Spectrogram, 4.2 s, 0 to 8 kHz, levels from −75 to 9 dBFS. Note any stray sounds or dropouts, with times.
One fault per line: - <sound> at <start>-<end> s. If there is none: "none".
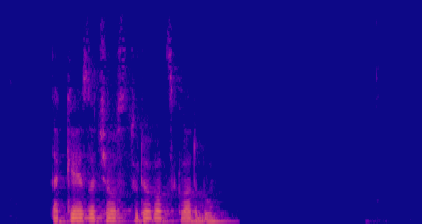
none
